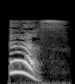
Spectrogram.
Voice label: "s", letter; star catcher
